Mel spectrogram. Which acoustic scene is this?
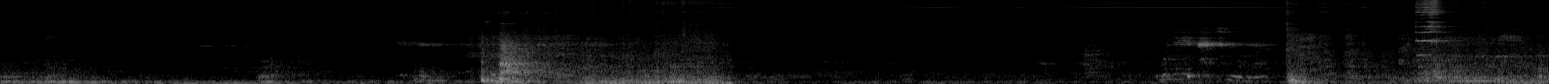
elevator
